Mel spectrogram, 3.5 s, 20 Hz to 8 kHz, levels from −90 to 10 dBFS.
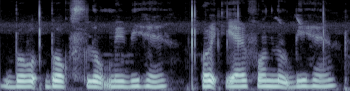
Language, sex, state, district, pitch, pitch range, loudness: Hindi, female, Arunachal Pradesh, Papum Pare, 185 Hz, 175-185 Hz, -15 LUFS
